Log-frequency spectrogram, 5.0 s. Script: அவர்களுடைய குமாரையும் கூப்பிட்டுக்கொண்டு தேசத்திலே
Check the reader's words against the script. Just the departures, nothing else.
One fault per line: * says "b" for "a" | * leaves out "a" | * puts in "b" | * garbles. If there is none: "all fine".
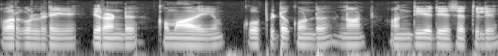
* puts in "இரண்டு"
* puts in "நான் அந்நிய"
